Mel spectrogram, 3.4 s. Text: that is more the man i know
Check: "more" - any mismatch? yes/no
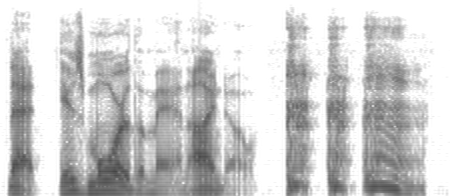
no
